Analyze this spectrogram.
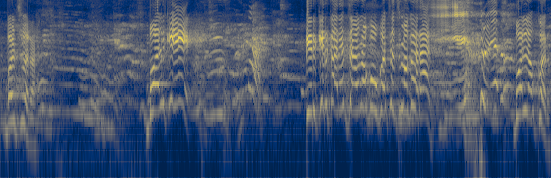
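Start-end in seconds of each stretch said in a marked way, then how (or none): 2.2-8.2 high-pitched, impatient telling-off; real parental exasperation; exasperated scolding. Real, not acted. Parent scolds whining child.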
